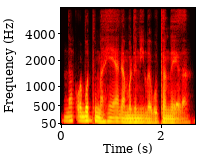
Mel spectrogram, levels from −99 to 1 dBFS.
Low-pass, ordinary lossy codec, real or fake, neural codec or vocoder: none; none; fake; codec, 16 kHz, 0.5 kbps, X-Codec, HuBERT features, trained on balanced general audio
